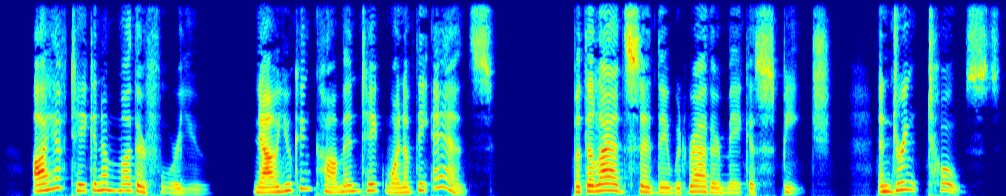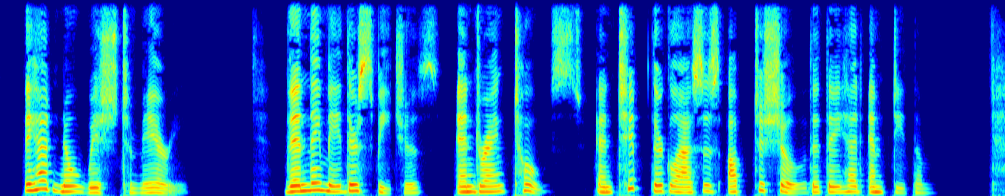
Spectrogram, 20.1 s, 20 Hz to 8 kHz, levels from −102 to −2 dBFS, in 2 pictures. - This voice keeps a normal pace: Yes, average, 170 wpm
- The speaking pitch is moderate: No, high, 220 Hz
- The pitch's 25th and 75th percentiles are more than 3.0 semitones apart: Yes, average, 4.8 semitones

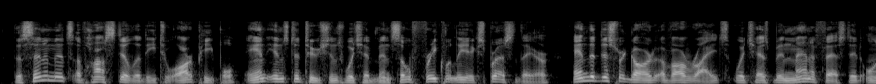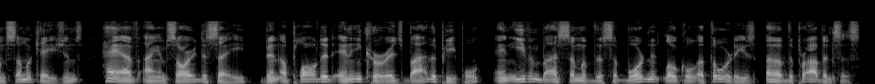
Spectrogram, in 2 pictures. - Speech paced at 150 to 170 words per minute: No, average, 185 wpm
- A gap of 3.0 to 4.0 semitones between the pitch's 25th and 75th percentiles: No, average, 4.7 semitones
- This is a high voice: No, low, 100 Hz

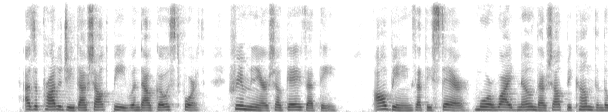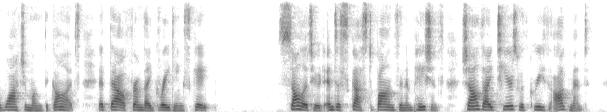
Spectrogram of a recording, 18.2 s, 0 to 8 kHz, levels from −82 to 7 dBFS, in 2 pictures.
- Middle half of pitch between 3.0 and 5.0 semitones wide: No, narrow, 2.5 semitones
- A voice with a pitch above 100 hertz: Yes, medium, 185 Hz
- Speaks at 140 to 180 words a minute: Yes, average, 170 wpm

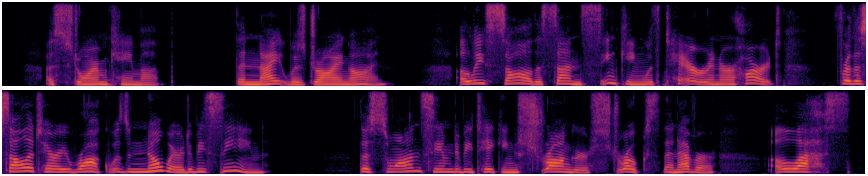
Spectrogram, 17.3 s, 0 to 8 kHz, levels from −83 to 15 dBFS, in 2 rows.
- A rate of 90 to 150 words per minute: Yes, slow, 135 wpm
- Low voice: No, high, 240 Hz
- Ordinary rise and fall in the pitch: Yes, average, 4.3 semitones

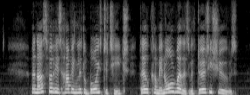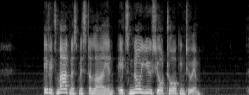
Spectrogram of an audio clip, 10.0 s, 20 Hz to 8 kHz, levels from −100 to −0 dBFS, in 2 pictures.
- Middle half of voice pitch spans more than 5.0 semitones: Yes, wide, 5.5 semitones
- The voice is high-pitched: Yes, high, 235 Hz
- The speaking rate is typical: Yes, average, 175 wpm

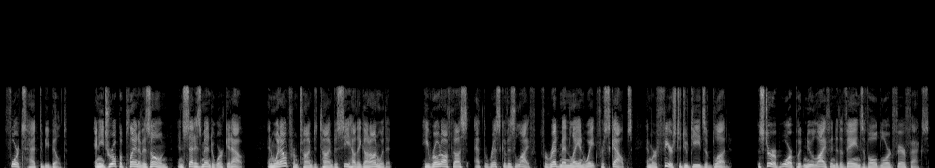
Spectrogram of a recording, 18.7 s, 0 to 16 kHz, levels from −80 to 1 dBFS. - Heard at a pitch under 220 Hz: Yes, medium, 140 Hz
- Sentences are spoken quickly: Yes, fast, 250 wpm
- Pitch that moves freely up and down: No, average, 4.0 semitones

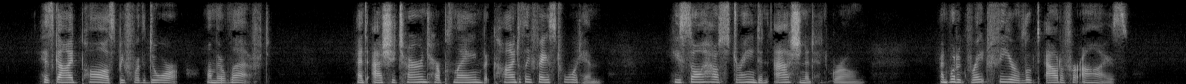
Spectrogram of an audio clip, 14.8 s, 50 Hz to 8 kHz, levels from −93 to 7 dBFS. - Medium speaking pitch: No, high, 225 Hz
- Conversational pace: Yes, average, 160 wpm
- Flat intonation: Yes, narrow, 2.1 semitones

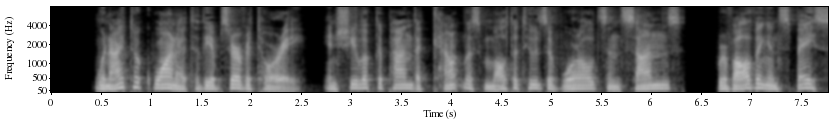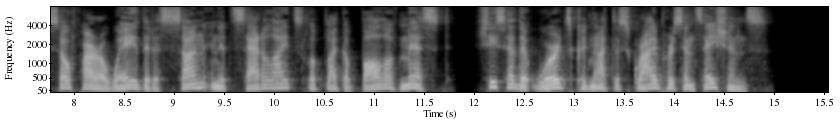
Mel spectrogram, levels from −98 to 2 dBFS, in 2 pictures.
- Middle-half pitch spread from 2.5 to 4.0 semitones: Yes, average, 3.6 semitones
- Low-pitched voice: Yes, low, 120 Hz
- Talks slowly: No, average, 175 wpm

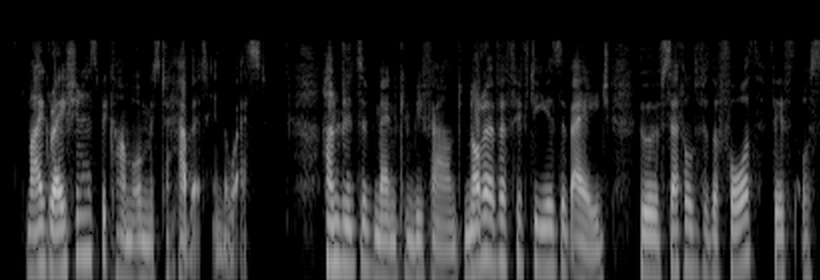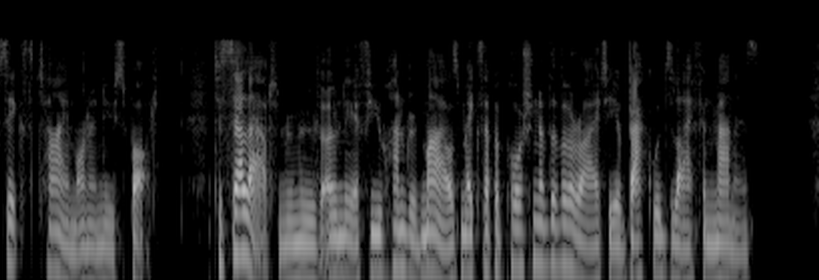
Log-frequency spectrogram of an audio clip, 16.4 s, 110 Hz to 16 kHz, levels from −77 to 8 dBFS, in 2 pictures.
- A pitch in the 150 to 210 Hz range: No, low, 120 Hz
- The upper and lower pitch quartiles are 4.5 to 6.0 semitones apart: Yes, average, 5.0 semitones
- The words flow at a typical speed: No, fast, 210 wpm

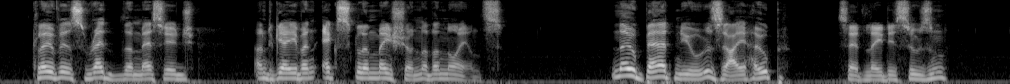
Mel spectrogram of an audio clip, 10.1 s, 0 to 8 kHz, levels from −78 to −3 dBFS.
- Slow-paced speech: Yes, slow, 105 wpm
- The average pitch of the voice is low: Yes, low, 130 Hz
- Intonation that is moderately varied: Yes, average, 4.2 semitones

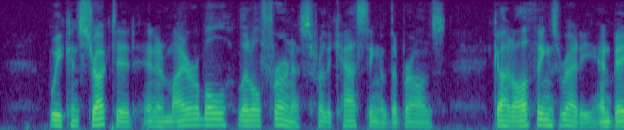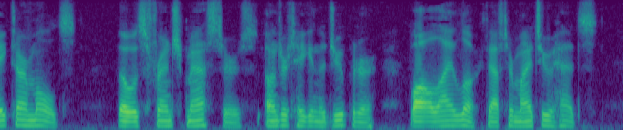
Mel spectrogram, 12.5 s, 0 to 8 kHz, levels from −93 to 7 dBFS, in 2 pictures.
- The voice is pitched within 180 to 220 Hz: No, low, 115 Hz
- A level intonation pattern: Yes, narrow, 2.3 semitones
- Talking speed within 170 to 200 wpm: No, average, 160 wpm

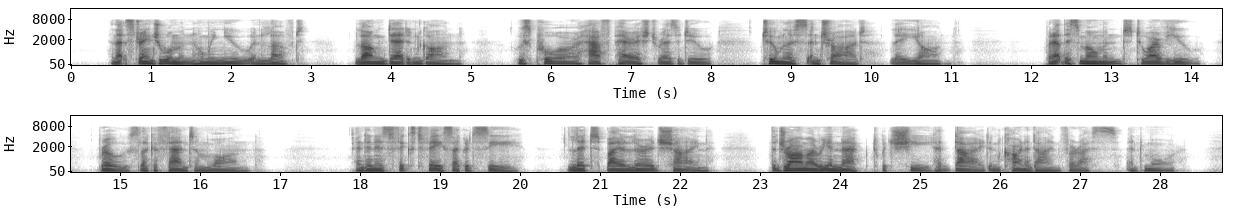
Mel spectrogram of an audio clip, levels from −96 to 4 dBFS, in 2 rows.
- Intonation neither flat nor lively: No, narrow, 1.8 semitones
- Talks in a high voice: No, low, 100 Hz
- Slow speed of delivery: Yes, slow, 125 wpm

